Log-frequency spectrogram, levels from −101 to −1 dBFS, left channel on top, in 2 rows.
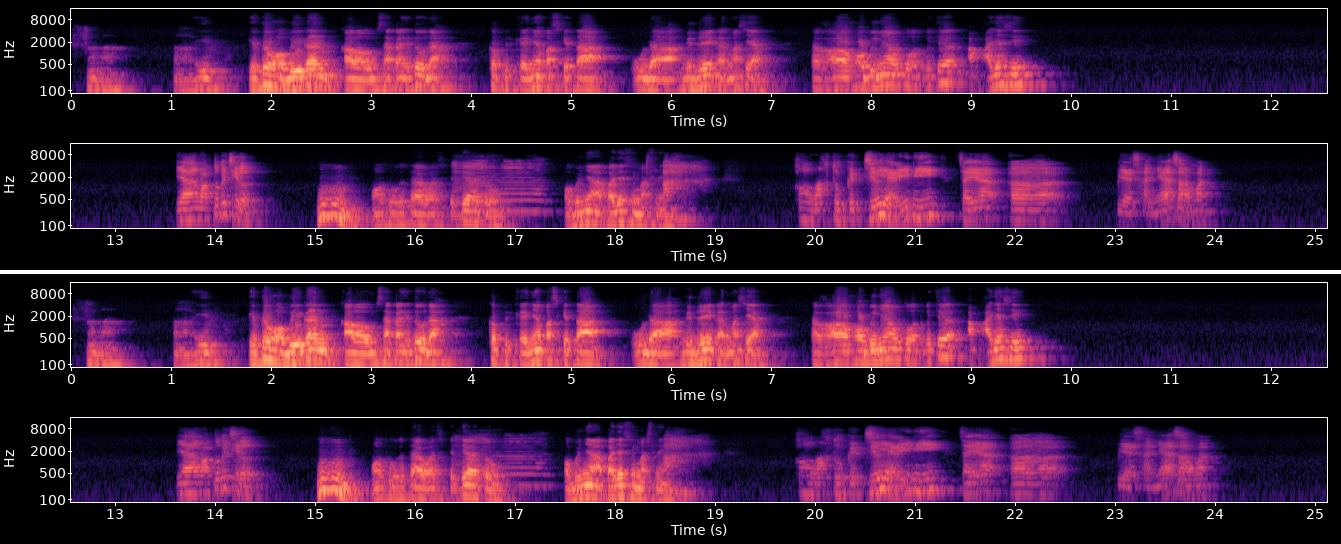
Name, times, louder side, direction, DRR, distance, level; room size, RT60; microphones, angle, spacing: voice 1, 1.0-1.4 1.8-3.7 4.2-5.3 5.6-6.9 7.4-9.6 15.0-16.8 17.5-18.5, right 3 dB, 30° right, 3 dB, 0.3 m, -28 dB
voice 2, 13.6-14.3 16.4-17.3 18.5-18.9 19.8-21.2 21.4-22.5 23.0-23.9, left 4 dB, 90° left, 5 dB, 0.4 m, -40 dB
2.6 x 2.2 x 2.3 m, 0.42 s
head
